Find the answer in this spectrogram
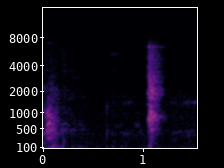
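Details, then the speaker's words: Two short, harsh coughs about a second apart from a woman in the background, heard from a distance in a small room; the speaker says she has been coughing repeatedly: cough. "Can you hear her in the background? Can you hear her in the background? She's coughing."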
